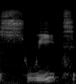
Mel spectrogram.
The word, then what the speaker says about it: suite: Right, and then if it's a suite in a hotel, does that mean 甜甜的? 哦，不是，它是指那个 hotel 里面的套房式的、套房型的这样的房间。 Right, and it's spelled differently. Okay, 对。甜甜是 S-W-E-E-T. This one, 套房 is S-U-I-T-E. Pronounced exactly the same.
